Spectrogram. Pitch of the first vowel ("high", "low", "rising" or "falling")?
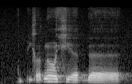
high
